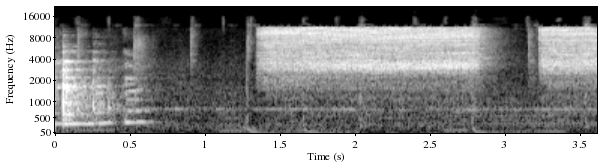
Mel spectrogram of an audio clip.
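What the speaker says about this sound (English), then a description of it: "spray our dish, which is a 9x9 clear cooking dish, with cooking spray" An aerosol cooking spray hisses into a 9x9 clear glass baking dish in a long, steady burst, then stops briefly before a second, shorter spray, after a few light clicks at the start.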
